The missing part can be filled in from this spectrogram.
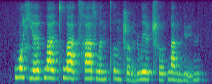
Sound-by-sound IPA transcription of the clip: k w ɔ˥ ɕ j ɛ˧˥ f w a˥˧ ɪ̯ t̪ʰ w ä˥˩ t͡sʰ ä˥ s w ə˧˥ n t̪ʰ ɤ˥˩ ŋ ʂ ɤ̰˨˩ ŋ ɻ w e˥˩ ɪ̯ ʈ͡ʂʰ ɤ˧˥ p w a˥˩ n n̪ y̰˨˩˦ n

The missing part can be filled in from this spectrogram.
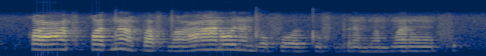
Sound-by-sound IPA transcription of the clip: qʷ a˦ ʕ ə̃˦ f qʷ ɐ˦ d ɐ̃˦˨ p ɐ˨ f dˤ ɐ̃˨ ʕ ã˦ ɾ ɔ˦ ə̯ ɾ ə̃˦ d o˨ f o˨ ə̯ tʷ ə˨ f ɡ r ə̃˨ b ə̃˨ b ɐ̃˦ ɾ õ˦ f

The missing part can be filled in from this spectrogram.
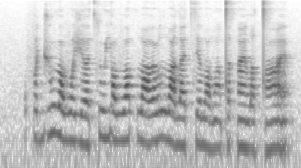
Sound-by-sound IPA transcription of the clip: f ɒ d͡ʒ u ð ɒ v ʌ ʒ ɜ t͡s u j ɒ v ɒ θ ðˤ ɜ j u l ðˤ ʌ l ɛ t͡s ɪ ð ɒ ðˤ æ̃ tˤ ɪ θ æ̃ l ɪ tˤ ɛ̃

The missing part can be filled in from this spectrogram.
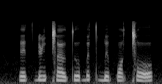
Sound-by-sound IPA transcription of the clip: ɪ t ɗ ʏ ɳ ǀ œ tʷ e ɓ ə t ɓ ɪ p ɔ ǀ o

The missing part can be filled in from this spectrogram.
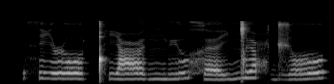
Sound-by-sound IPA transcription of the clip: θ i ɹ o ǃʰ i ʕ ø ŋ͡m y u̯ x œ i̯ ŋ͡ǀ ø ħ d͡ʒ o

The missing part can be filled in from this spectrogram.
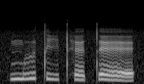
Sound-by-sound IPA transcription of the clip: m ɯ t i t̪ʰ ɛ t̪ ɛ

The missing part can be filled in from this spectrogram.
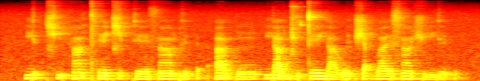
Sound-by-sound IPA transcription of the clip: j ɪ˦ ʔ t͡ɕʰ ḭ˦˨ h ã˦ tʰ e˦ t͡ɕ ɪ˦ ʔ k e˨ θ ã˦ b ɪ˦ ʔ | ʔ a̰˦˨ ʊ̯ p ũ˨ | j a̰˦˨ ʊ̯ d͡ʑ ṵ˦˨ t e˦ j a˨ ʊ̯ w ɪ˦ ʔ ʃ ä˦ ʔ b a˦ ɪ̯ s ã˦ ʃ i˨ j ɪ˦ ʔ

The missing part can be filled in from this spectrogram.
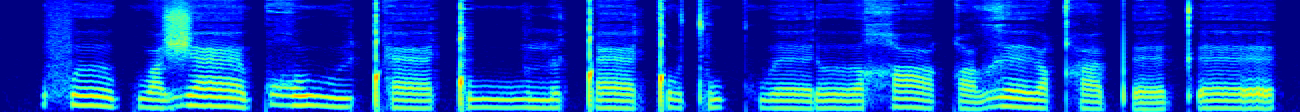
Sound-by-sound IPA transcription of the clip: f əː kʷ ɑ ʒ æː kʷ ʁ uː y̯ ǃʰ æː ǃ uː n ə ǃ æ ǃ ʊ tʼ u kʷʰ ɛː ɾ əː χ ɑ q ʊ ɣ ɛ y̯ qʰ ɛ pʼ ɛ kʼ ɛ

